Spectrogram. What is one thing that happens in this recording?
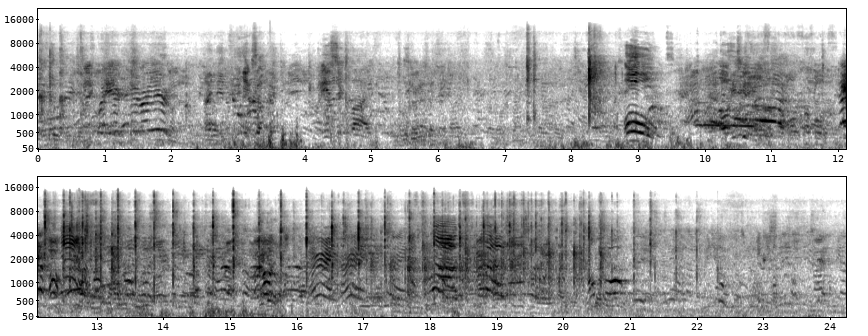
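A crowd of spectators chatters nearby, outdoors.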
